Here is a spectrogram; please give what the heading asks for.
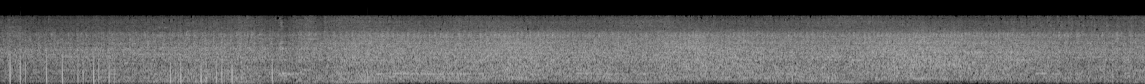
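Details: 1941 Pontiac, fully warmed up, oil pressure about 40: uneven, stumbling beat with occasional skipped firing pulse as a valve hangs up; sticking valve misfire.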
